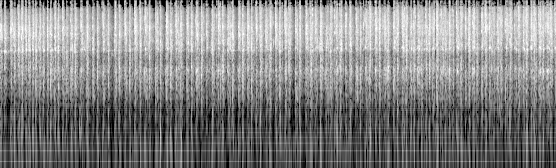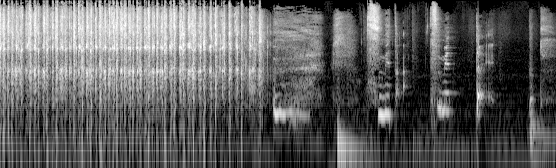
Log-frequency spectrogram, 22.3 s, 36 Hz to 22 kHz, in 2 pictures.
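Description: Rapid, steady rattling of ice shaken hard about 40 times inside a metal (aluminium) cocktail shaker, a loud dense clatter for about sixteen seconds, then it stops and a few scattered clinks and knocks follow.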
